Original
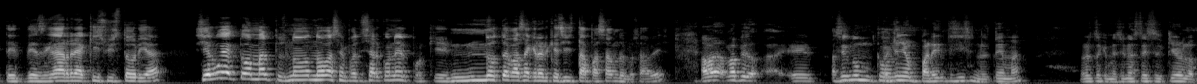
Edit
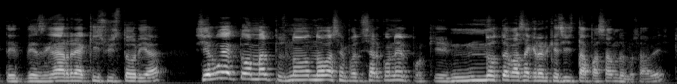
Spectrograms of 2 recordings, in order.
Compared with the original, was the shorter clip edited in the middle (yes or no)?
no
